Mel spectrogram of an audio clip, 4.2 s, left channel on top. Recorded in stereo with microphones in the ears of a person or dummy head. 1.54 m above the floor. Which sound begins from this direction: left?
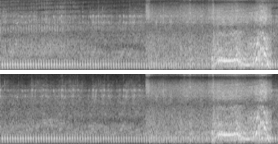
A motorcycle, at 0.0 s.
